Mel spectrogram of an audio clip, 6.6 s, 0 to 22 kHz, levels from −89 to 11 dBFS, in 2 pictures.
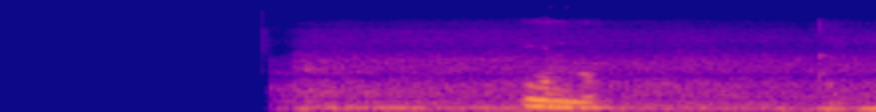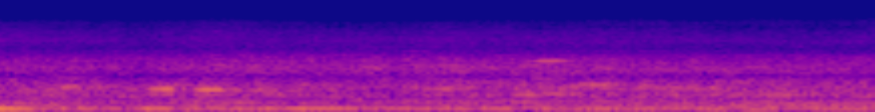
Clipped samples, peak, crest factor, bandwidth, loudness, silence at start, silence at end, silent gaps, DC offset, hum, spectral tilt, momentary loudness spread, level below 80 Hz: under 0.1%; -6 dBFS; 24 dB; 10.5 kHz; -29 LUFS; 1 s; 0 s; none; under 0.1%; none; -8.5 dB/octave; 19 LU; -66 dBFS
